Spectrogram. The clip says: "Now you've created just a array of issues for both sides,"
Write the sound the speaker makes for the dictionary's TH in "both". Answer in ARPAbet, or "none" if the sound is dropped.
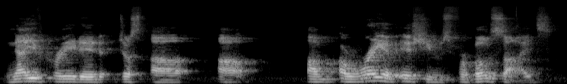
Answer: TH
